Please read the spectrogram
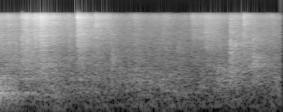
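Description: Paper rustling in several bursts as ballot papers are taken from the box and opened by hand, with a sharp click about a second in. A short dull thump at the very start is the loudest sound.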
